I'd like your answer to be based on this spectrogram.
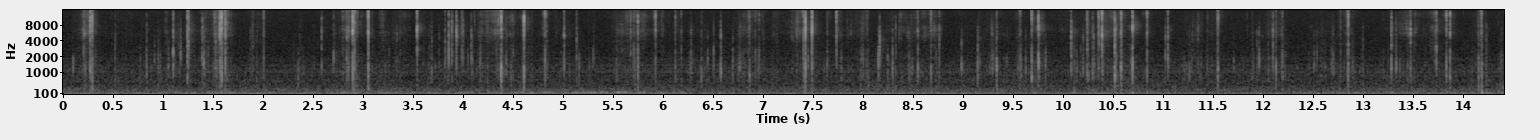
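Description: Fingertips with short nails tap and scratch across a flat, thin rectangular sheet of snake nail decals in a clear plastic wrapper, held flat on a wooden table. Sharp, bright crinkling ticks and scrapes come in quick irregular bursts over a low, steady rumble, with no ring after each touch.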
